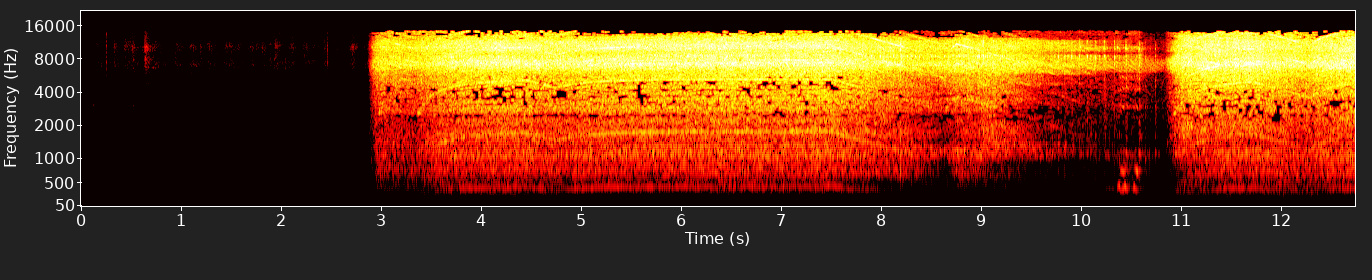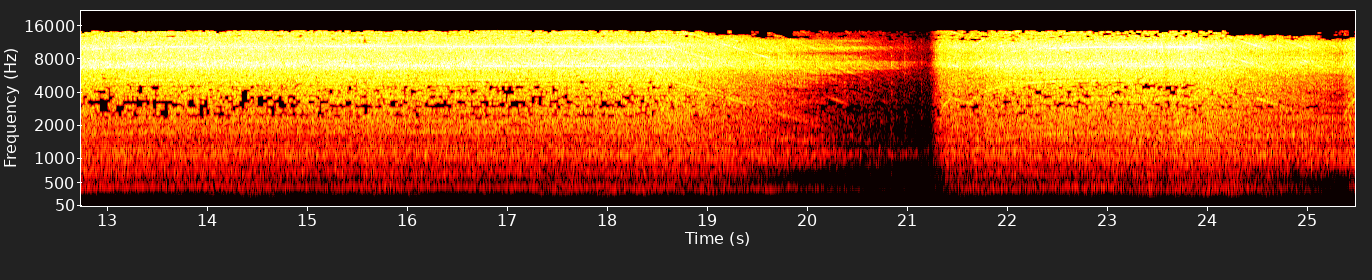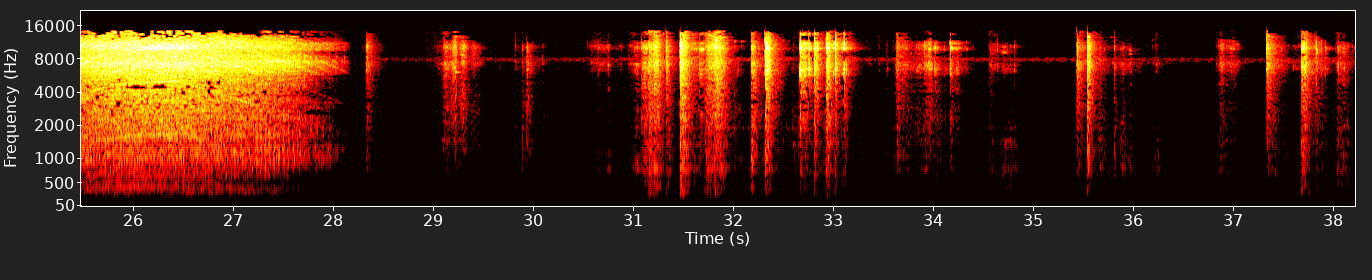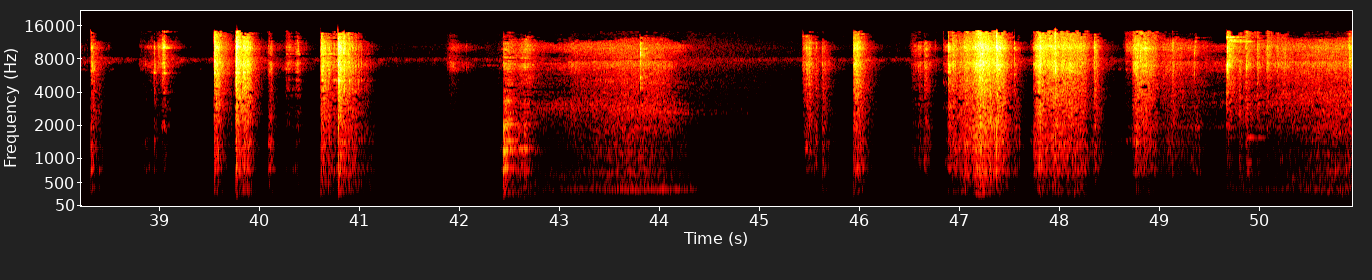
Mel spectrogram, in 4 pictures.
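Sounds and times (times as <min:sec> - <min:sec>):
electric power tool running: 0:02.9 - 0:28.2, 0:42.8 - 0:44.4, 0:49.9 - 0:50.9.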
